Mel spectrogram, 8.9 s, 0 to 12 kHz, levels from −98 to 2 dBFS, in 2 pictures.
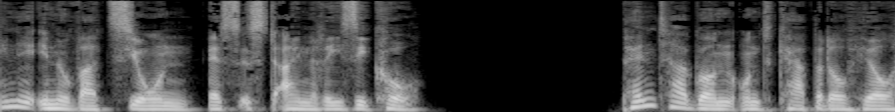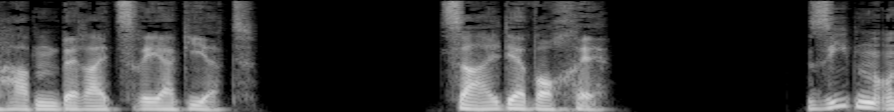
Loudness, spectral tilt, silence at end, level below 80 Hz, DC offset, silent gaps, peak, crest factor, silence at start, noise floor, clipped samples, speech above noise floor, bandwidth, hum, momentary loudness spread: -21 LUFS; -6 dB/octave; 0 s; -46 dBFS; under 0.1%; 2.30-3.00 s, 5.87-6.57 s, 7.69-8.40 s; -4 dBFS; 18 dB; 0 s; under -90 dBFS; under 0.1%; over 71 dB; 12 kHz; none; 7 LU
